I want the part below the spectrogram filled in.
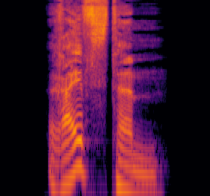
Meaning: strong dative masculine/neuter singular superlative degree of reif
- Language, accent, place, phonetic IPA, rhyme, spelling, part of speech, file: German, Germany, Berlin, [ˈʁaɪ̯fstəm], -aɪ̯fstəm, reifstem, adjective, De-reifstem.ogg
